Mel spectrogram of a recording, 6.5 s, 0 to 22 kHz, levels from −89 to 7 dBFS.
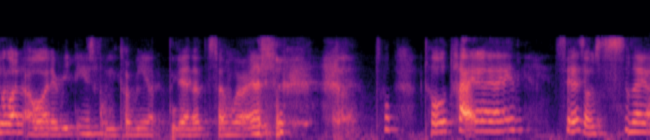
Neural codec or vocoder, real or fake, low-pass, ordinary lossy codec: codec, 24 kHz, 1.5 kbps, HILCodec; fake; 7.2 kHz; none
